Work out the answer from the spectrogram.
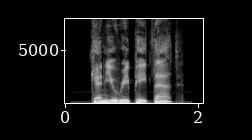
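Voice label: "can you repeat that", English, male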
